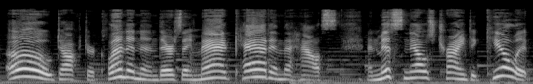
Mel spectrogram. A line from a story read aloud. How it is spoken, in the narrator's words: cried the two women and Flora in chorus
